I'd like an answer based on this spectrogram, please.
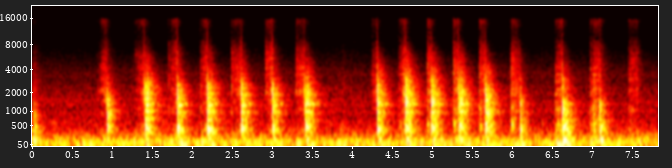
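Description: Chef's knife slicing red onions on a wooden cutting board: a steady run of sharp knocks, about three a second, as the blade cuts through the onion and hits the board, with a short pause near the middle.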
